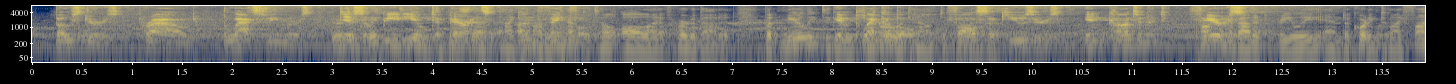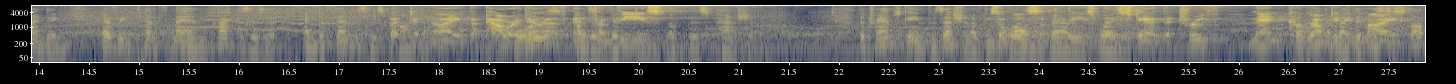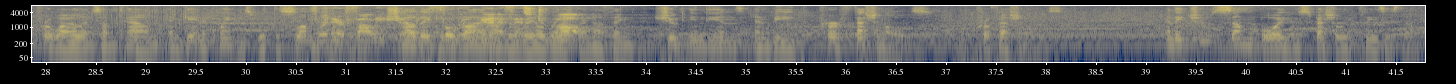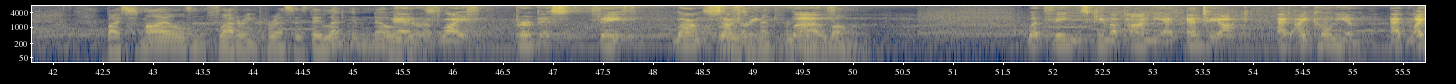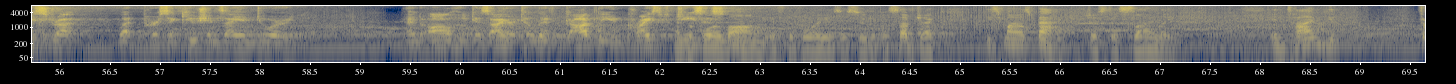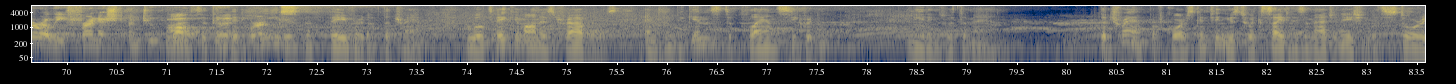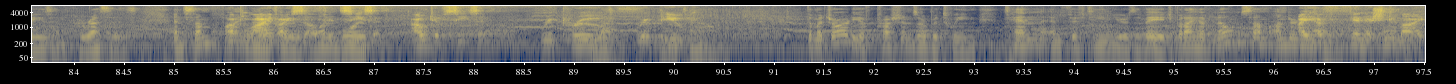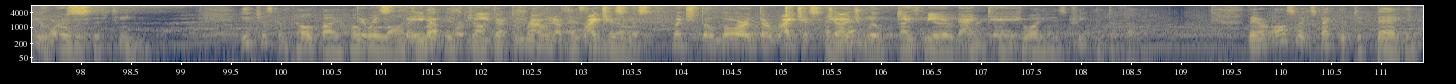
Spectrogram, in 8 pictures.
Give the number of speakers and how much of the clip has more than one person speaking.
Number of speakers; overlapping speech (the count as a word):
two, about 24%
